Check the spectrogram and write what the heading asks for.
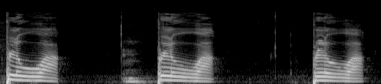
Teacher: So we've got the paw pla law ling consonant cluster, the bl, then the ua war wan, and then the gorgai, which acts as a, and when it's a final consonant, it's like an unreleased K sound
